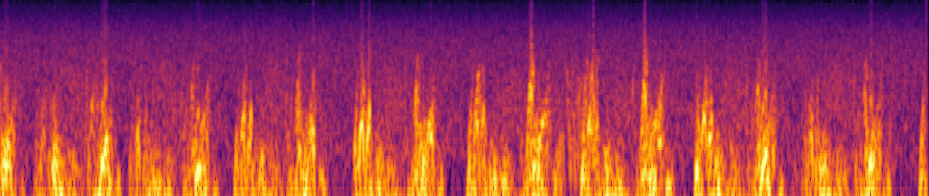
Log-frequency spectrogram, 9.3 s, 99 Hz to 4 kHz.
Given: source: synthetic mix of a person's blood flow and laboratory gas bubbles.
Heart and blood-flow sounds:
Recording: Doppler ultrasound of blood flow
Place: precordium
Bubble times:
5.60-6.11 s: bubbles
From the record:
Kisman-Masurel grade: 221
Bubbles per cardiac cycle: several, 3 to 8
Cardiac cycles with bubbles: 10 to 50%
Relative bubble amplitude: barely perceptible (0.100 to 0.250)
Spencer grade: 2 (many but less than half of the cardiac periods contain bubble signals, singularly or in groups)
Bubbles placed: only in the low amplitude regions of the cardiac cycle

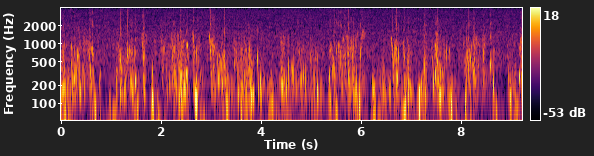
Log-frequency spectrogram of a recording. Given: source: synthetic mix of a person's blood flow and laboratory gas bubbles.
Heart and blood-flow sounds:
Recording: Doppler ultrasound of blood flow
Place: precordium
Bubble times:
0.00-0.67 s: bubbles
0.76-0.80 s: bubbles
1.08-1.54 s: bubbles
1.57-1.72 s: bubbles
1.78-1.86 s: bubbles
1.96-2.57 s: bubbles
2.60-2.78 s: bubbles
2.92-3.32 s: bubbles
3.43-3.87 s: bubbles
3.90-4.04 s: bubbles
4.17-4.24 s: bubbles
4.34-5.28 s: bubbles
5.33-6.12 s: bubbles
6.19-6.28 s: bubbles
6.40-6.78 s: bubbles
6.81-7.04 s: bubbles
7.13-7.79 s: bubbles
8.03-8.51 s: bubbles
8.55-8.70 s: bubbles
8.89-9.23 s: bubbles
From the record:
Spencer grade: 3 (all of the cardiac periods contain showers or single bubble signals, but not dominating or overriding the cardiac motion signals)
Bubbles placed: anywhere in the cardiac cycle

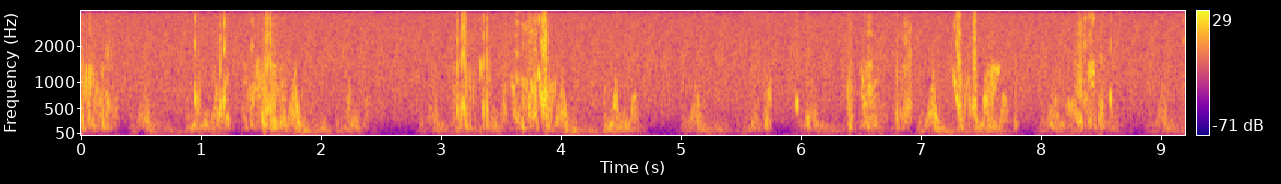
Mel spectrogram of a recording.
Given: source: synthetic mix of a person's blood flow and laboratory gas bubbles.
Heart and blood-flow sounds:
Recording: Doppler ultrasound of blood flow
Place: precordium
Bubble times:
0.00-0.33 s: bubbles
0.92-1.00 s: bubbles
1.12-1.27 s: bubbles
1.35-1.75 s: bubbles
3.08-3.45 s: bubbles
3.52-3.98 s: bubbles
5.69-5.78 s: bubbles
5.94-6.12 s: bubbles
6.38-6.47 s: bubbles
6.50-6.68 s: bubbles
6.79-6.94 s: bubbles
7.25-7.68 s: bubbles
7.78-7.83 s: bubbles
8.06-8.14 s: bubbles
8.20-8.63 s: bubbles
9.18-9.21 s: bubbles
From the record:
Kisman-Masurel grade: 333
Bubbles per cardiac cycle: rolling drumbeat, 9 or more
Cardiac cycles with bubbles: 50 to 99%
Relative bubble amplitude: loud (0.450 to 0.775)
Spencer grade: 3 (all of the cardiac periods contain showers or single bubble signals, but not dominating or overriding the cardiac motion signals)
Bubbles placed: only in the low amplitude regions of the cardiac cycle

